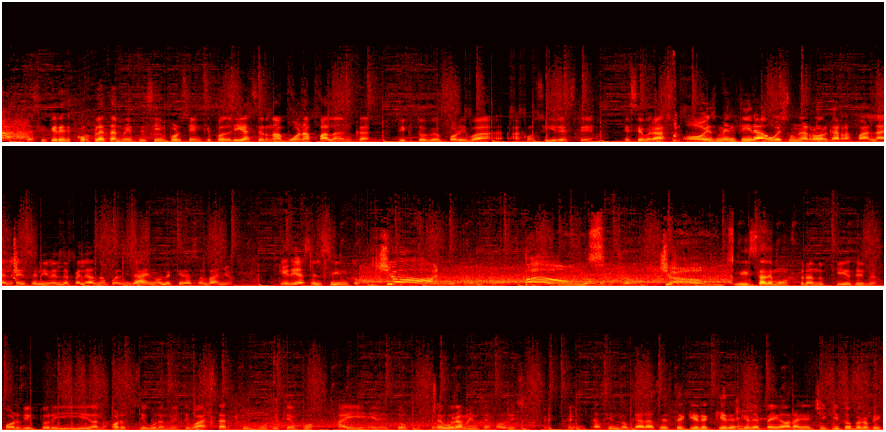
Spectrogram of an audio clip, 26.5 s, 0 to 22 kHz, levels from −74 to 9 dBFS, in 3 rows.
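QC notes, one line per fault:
0.80–0.88 s, 6.68–6.76 s, 8.90–8.98 s: damaged data in a compressed stream. Each is a short glitch of about 80 ms. Corrupted bytes make the decoder misread those frames, lose sync and hunt for the next valid frame header before clean playback resumes.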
